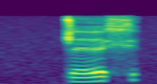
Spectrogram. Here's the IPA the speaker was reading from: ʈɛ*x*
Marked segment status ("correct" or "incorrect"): correct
